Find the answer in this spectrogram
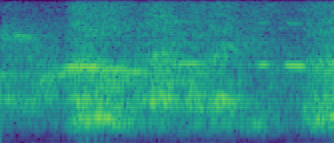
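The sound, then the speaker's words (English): A large crowd chants "Greetings to you, Khomeini" and cheers as it surges toward Khomeini. Many voices form a dense, continuous roar, loud throughout with surging swells and a brief dip near the end. “"Greetings to you, Khomeini," they chanted, surging toward him, desperate to touch the hand or robe of the holy man, or to have something, anything, touched and blessed by him.”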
